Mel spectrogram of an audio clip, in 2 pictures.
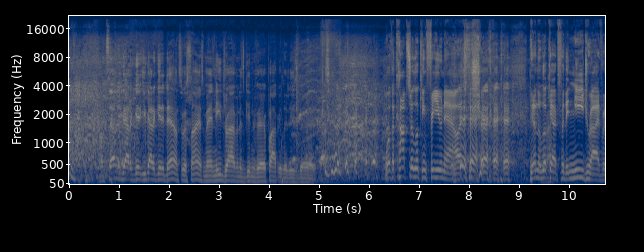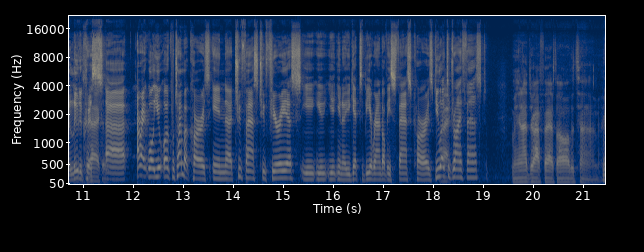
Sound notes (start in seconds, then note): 4.4 laughs; 7.7 laughs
